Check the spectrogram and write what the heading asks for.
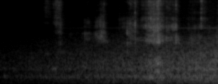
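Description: Silk saree fabric rustling and rubbing as it is handled and unfolded, starting faint and growing louder through the second half.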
